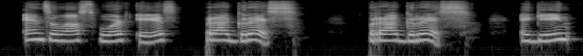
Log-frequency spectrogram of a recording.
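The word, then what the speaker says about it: прогресс: the last word is progress progress again always pronounced as a because it's not stressed progress progress in english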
